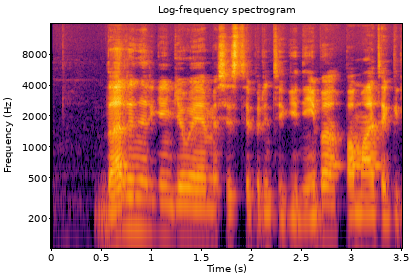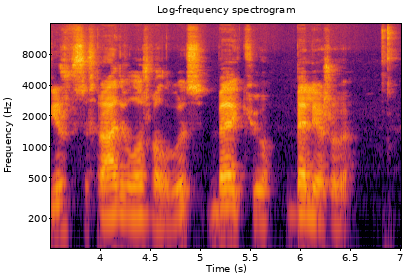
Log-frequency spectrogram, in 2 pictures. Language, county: Lithuanian, Vilnius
